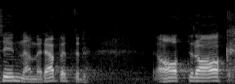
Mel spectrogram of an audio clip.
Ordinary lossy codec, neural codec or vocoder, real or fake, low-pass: none; vocoder, 44.1 kHz, 128 mel bands, Pupu-Vocoder; fake; 14.4 kHz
